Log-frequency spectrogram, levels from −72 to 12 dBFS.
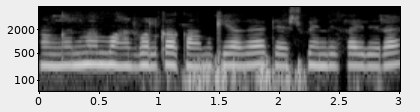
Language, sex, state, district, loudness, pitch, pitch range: Hindi, female, Bihar, Araria, -16 LUFS, 240 Hz, 235-245 Hz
